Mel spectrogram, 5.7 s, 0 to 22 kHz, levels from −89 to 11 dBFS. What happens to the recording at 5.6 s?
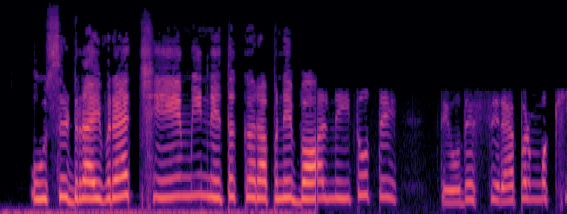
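At 5.6 s the audio is inside a dull, boxy stretch running from 3.16 s to the end, right after "छें म्हीनें तक्कर अपने", likely an input switched to a poorer device. A brief gap marks the switch. The spectrogram shows nothing above 3.8 kHz, and the waveform sits about 5 dB lower.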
